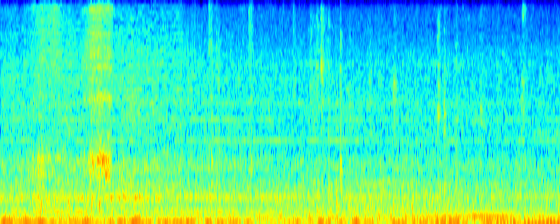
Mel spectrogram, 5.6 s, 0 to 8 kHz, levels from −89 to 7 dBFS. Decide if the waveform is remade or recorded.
recorded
